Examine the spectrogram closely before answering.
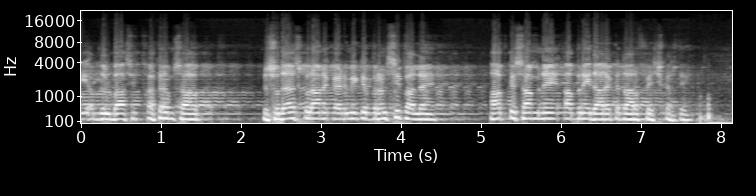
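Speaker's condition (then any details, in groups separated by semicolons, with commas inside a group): No condition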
